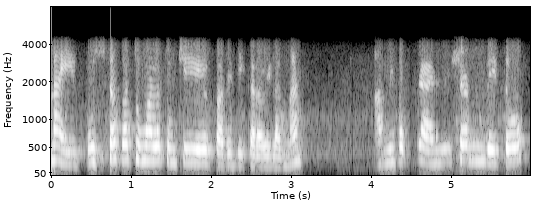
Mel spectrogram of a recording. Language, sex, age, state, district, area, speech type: Marathi, female, 45-60, Maharashtra, Mumbai Suburban, urban, conversation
